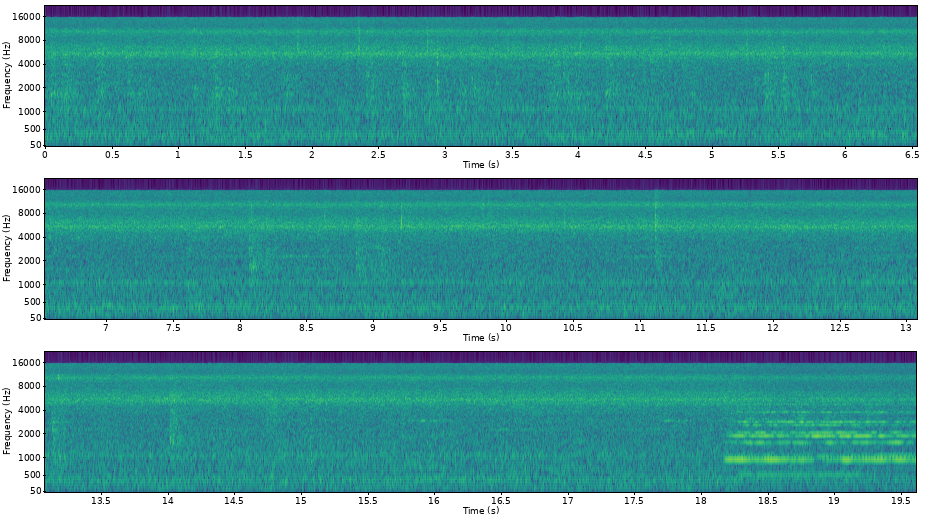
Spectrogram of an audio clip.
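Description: Steady, loud running noise of machinery in a prestressed-concrete strand production hall, with a few faint knocks through it. Near the end, a steady pitched tone starts over the noise.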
